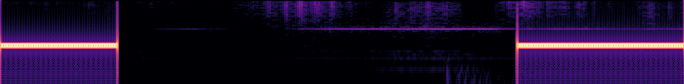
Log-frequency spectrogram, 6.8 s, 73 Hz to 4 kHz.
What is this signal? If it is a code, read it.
Ringback tone (North America), 440 + 480 Hz.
